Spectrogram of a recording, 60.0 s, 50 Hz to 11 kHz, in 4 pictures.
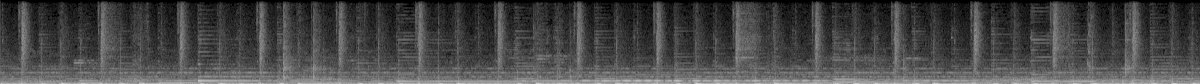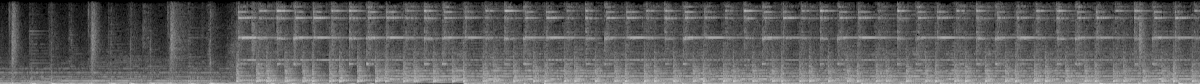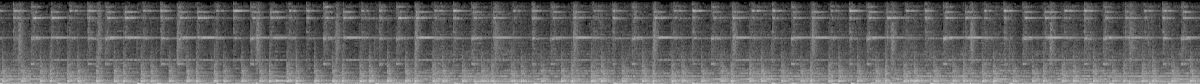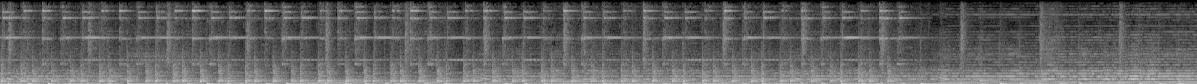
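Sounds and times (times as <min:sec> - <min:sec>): fast percussion strokes: 0:17.1 - 0:59.9
metallic ringing: 0:17.9 - 0:57.2
machine beating small drum: 0:17.9 - 0:57.7
stepping bass line: 0:20.8 - 0:59.9.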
